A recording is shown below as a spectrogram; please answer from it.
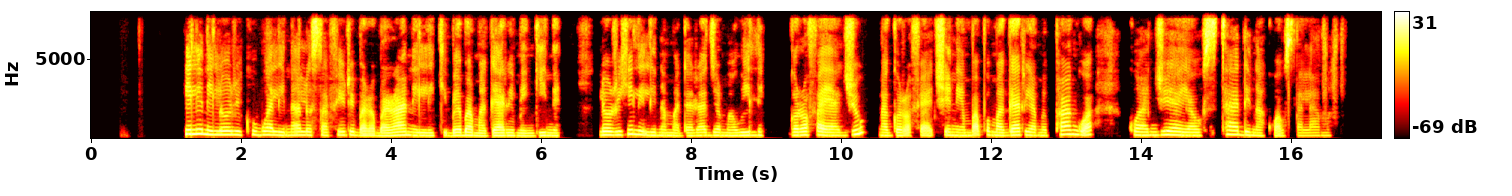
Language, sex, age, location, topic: Swahili, female, 18-24, Nakuru, finance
